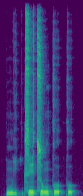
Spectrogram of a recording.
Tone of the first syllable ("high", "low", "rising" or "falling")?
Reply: low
